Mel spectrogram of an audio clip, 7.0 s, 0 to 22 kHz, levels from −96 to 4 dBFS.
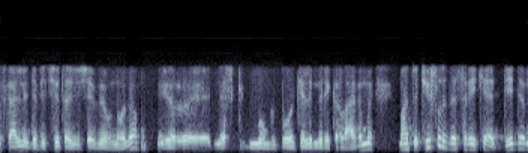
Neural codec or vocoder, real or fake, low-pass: none; real; 10.8 kHz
